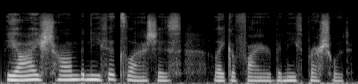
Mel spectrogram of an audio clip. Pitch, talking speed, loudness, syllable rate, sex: 190 Hz, 185 wpm, -18 LUFS, 5.0 syllables/s, female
